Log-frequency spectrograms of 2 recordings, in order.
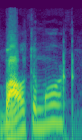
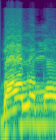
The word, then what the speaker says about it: Baltimore: Is it Is it Baltimore or B? How you say like with a W? Baltimore. Because Because you know because you know Baltimoreans typically pronounce it with a W.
